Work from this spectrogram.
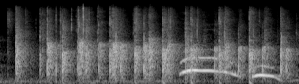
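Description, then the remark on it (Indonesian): A small group claps in an irregular, steady patter for about three seconds, with two short rising-and-falling whoops or whistles breaking through in the second half. “Tepuk tangan dulu buat tepuk tangan”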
